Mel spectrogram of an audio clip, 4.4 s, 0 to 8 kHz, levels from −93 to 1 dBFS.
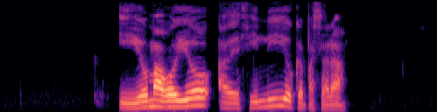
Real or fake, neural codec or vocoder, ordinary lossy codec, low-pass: real; none; Opus, 64 kbps; 7.2 kHz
